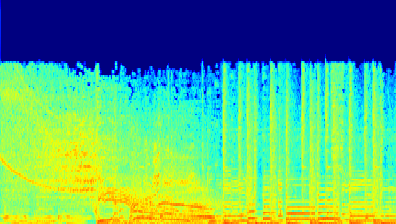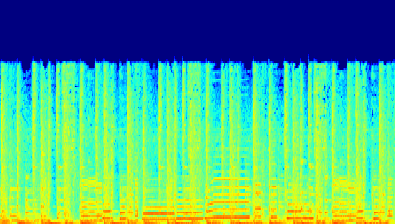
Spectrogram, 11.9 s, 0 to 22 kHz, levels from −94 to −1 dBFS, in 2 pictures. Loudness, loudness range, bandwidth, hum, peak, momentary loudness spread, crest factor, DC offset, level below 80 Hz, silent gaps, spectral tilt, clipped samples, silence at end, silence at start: -20 LUFS; 2 LU; 16.5 kHz; none; -6 dBFS; 3 LU; 14 dB; under 0.1%; -28 dBFS; none; -3.5 dB/octave; under 0.1%; 0 s; 0 s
